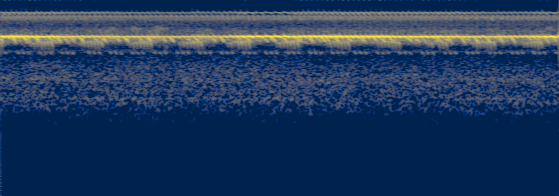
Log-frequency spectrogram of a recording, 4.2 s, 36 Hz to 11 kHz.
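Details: Crickets and bell crickets in Narita, Chiba, Japan, recorded via TASCAM Portacapture X8; a close, loud cricket gives rapid pulsed chirps in rhythmic bursts over a high ringing insect background.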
